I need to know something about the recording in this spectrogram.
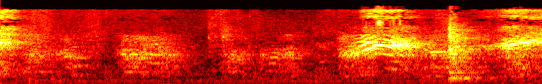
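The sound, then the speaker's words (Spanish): Two newborn giant panda cubs at the Zoo Aquarium in Madrid grunt and squeal during their first veterinary check-up, in a string of short, clucking bursts that grow a little louder toward the end, with a faint steady hum underneath and no talking. “Y a pesar de sus gruñidos, los cachorros están muy bien.”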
